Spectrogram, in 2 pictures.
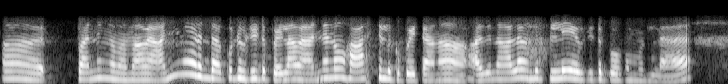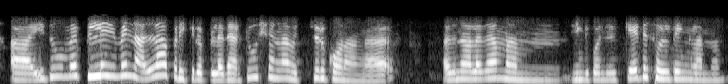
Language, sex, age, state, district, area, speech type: Tamil, female, 18-30, Tamil Nadu, Sivaganga, rural, conversation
